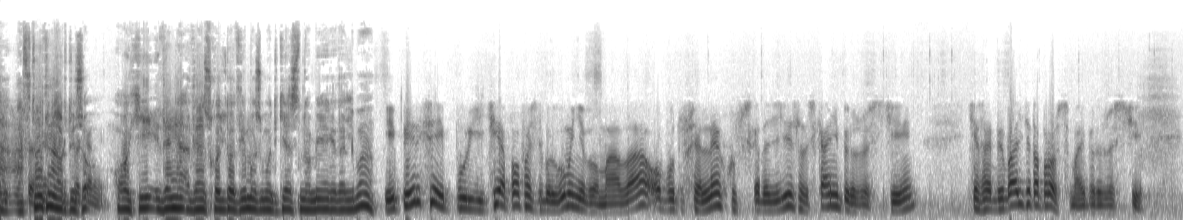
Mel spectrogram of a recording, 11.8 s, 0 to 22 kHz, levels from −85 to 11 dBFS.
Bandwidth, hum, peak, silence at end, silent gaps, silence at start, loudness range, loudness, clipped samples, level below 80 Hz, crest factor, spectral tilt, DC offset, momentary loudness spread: 13.5 kHz; none; 0 dBFS; 0.15 s; none; 0 s; 4 LU; -11 LUFS; under 0.1%; -46 dBFS; 10 dB; -7 dB/octave; under 0.1%; 7 LU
